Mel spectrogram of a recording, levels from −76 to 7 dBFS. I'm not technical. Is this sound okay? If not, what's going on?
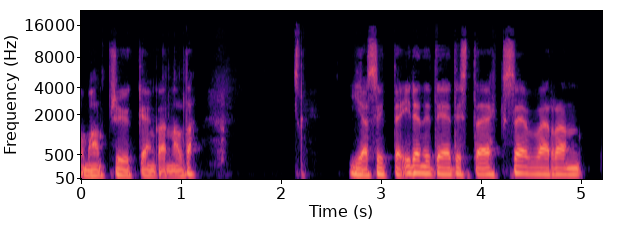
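Yes, it sounds fine.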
